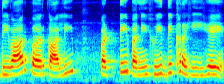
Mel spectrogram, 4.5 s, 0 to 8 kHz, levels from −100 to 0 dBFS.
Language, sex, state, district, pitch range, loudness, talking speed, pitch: Hindi, female, Madhya Pradesh, Dhar, 235-310 Hz, -16 LUFS, 120 wpm, 250 Hz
